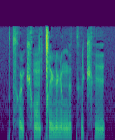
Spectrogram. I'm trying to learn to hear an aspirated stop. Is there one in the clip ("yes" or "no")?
yes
